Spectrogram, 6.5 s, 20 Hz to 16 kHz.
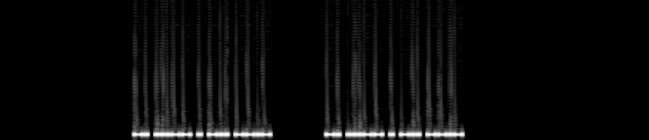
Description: Morse code, heard as a keyed tone, about 42 wpm, 700 Hz. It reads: N3EDQ N3EDQ
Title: USA Call Signs - 5 Characters - Repeated 2x - 45wpm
